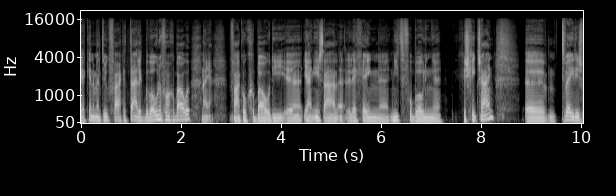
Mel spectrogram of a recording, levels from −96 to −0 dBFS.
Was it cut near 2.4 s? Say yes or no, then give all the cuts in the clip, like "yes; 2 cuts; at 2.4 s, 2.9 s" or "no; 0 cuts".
yes; 1 cut; at 2.4 s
